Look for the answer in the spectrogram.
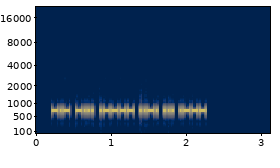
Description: Morse code, heard as a keyed tone, about 46 wpm, 700 Hz. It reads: KB1FSJ
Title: USA Call Signs - 6 Characters - 2x Character Spacing - 45wpm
